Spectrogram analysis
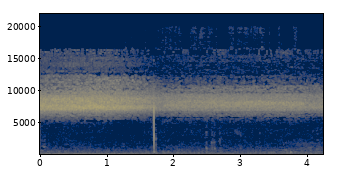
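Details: July grasshopper chorus in a Russian countryside meadow near a lake: a thin, shrill, continuous sizzle, loudest in the first second and a half, with a single sharp click partway through.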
